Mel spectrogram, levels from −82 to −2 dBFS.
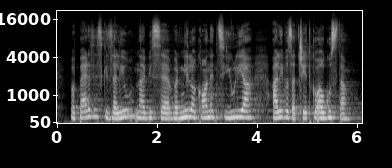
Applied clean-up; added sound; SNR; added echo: none; none; none; none.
